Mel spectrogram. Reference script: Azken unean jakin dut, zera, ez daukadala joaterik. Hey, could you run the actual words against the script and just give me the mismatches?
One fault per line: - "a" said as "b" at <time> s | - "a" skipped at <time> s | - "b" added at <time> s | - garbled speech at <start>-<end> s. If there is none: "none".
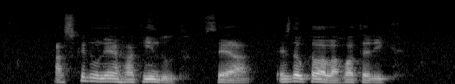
none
